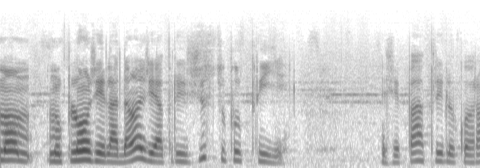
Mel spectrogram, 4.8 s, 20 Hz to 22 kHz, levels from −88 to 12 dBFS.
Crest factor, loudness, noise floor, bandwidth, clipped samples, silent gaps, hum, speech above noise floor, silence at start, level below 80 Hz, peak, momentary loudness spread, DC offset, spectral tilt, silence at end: 20 dB; -30 LUFS; -49 dBFS; 16.5 kHz; under 0.1%; none; none; 20 dB; 0 s; -72 dBFS; -10 dBFS; 21 LU; under 0.1%; -4 dB/octave; 0 s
